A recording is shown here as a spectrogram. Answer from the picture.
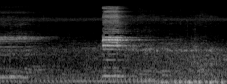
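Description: A vehicle horn toots briefly and loudly about a second in, after a fainter horn-like tone at the start, and a vehicle engine then runs with a low, pulsing rumble.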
